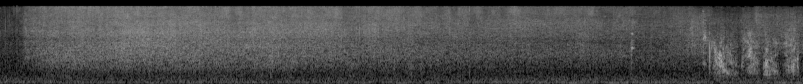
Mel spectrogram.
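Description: Beef stock hitting a hot mess-kit pan of caramelized onions over a campfire, sizzling with a loud, steady hiss that starts sharply and slowly dies down as the pan deglazes. Near the end come a few short scraping sounds as the pan is stirred.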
